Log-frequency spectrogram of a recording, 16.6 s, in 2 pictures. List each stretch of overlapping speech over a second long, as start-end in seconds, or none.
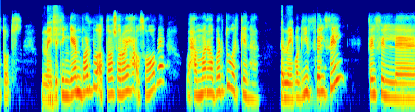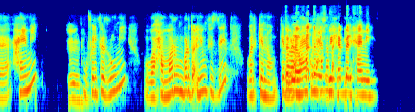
14.0-15.5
